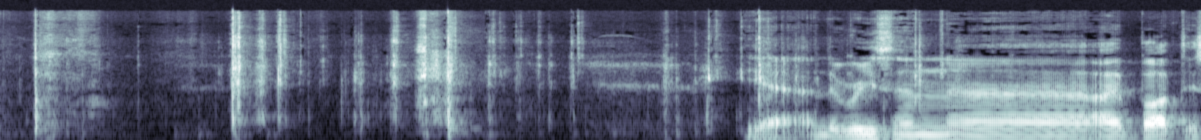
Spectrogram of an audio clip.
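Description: A plastic tray clicks and taps as it is handled.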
